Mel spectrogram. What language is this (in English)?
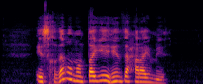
Kabyle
